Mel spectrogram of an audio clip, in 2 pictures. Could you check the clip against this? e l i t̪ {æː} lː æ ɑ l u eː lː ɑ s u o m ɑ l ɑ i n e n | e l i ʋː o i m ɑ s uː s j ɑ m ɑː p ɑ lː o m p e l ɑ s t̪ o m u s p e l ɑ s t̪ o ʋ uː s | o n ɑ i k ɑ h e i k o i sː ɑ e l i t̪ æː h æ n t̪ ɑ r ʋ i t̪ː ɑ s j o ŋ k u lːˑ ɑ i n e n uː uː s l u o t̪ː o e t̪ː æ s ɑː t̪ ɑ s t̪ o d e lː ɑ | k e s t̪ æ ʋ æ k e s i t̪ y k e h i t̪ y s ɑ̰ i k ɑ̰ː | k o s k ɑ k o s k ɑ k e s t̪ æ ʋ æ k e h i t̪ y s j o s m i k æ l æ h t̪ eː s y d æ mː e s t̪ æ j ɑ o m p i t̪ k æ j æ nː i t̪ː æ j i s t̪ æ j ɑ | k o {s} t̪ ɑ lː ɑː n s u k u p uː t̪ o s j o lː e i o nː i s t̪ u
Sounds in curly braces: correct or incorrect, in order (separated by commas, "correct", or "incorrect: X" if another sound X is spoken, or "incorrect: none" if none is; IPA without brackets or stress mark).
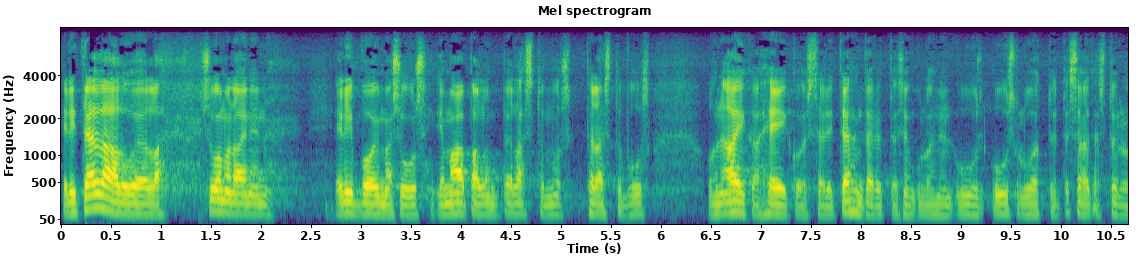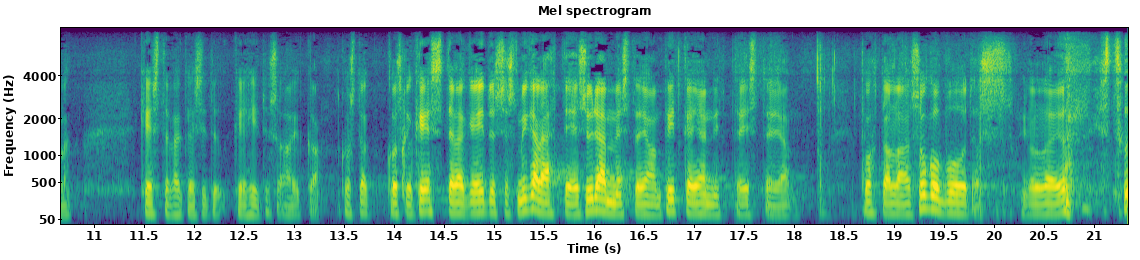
incorrect: æ, incorrect: h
